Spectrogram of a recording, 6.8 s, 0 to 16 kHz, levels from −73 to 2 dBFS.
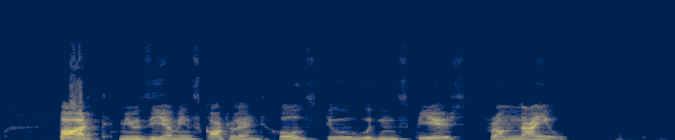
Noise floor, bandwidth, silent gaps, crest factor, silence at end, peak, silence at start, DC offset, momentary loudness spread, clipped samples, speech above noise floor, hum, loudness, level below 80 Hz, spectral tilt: -69 dBFS; 10.5 kHz; none; 22 dB; 1.1 s; 0 dBFS; 0.6 s; under 0.1%; 17 LU; under 0.1%; 49 dB; none; -20 LUFS; -66 dBFS; -7 dB/octave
